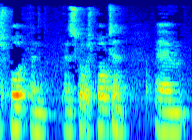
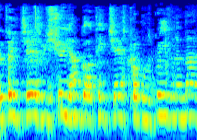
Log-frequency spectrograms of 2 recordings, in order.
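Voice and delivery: mock worried official; 6 semitones higher than usual. Agent asking about symptoms.

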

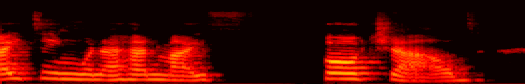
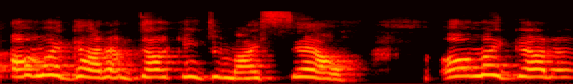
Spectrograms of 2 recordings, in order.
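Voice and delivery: mock alarm; 5 semitones higher, 5 dB louder than usual. Retold panic at talking to herself.

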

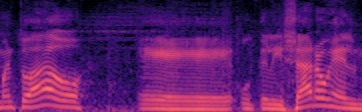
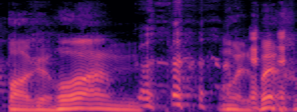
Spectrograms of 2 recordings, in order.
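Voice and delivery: laughing put-on artist voice, lightly done; [name] voice; 4 semitones lower, slower than usual. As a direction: mimic the singer's voice while laughing. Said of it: "¿Cómo es la voz de [name]?".

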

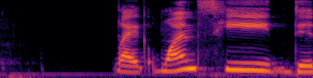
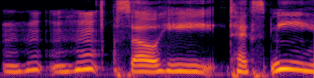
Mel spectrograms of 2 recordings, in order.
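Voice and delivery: ordinary delivery

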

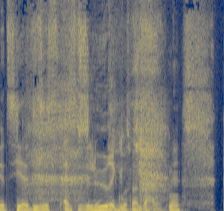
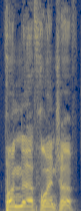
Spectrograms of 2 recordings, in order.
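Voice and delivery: slow, louder announcing of the title; recital title; 4 semitones higher, 3 dB louder, slower than usual. Shown as a demonstration. Reading the title aloud to her friend, slow and theatrical. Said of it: "in meiner perfekten Betonung lesen".

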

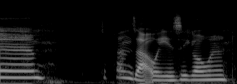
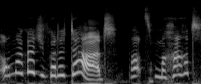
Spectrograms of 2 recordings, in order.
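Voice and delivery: amazed; 8 semitones higher, 8 dB louder than usual. Retold or imitated. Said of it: "I was like".

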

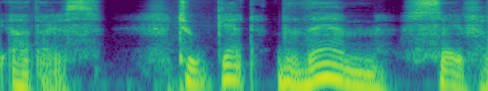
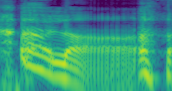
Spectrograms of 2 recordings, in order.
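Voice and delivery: a light, grinning "Oh, la"; airy foppish exclamation; good-humoured; 4 semitones higher than usual. A narrator's reading. Sir Percy greeting Chauvelin with a grin, lightly amused. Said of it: "with a good-humoured grin".

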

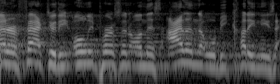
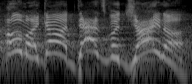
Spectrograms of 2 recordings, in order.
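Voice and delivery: high, loud, slow retold scream; horrified shriek; 10 semitones higher, 5 dB louder, slower than usual. Daughters shriek walking in.

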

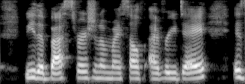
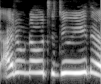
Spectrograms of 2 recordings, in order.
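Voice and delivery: mom's voice pitched up high and louder, at a loss; helpless emotional mom; 11 semitones higher, 6 dB louder, much faster than usual. Retold or imitated. Daughter voicing her helpless mom, high and louder. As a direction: play the overwhelmed mother who has no answers. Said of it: "my mom is more of the emotional one that's like".

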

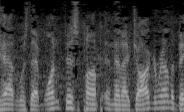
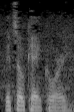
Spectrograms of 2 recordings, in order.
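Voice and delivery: lower, gentle, comforting reply; reassuring friends; 6 semitones lower than usual. Retold or imitated. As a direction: ease her awkwardness kindly. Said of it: "the girls were like".

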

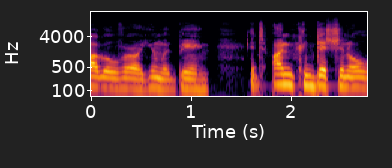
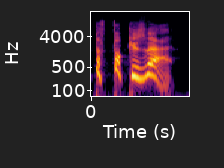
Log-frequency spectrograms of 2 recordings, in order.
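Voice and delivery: high, disbelieving mock outburst; much higher startled retort; incredulous; 12 semitones higher, 3 dB louder than usual. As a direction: fire it off as if you can't believe it. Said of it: "I'm like".

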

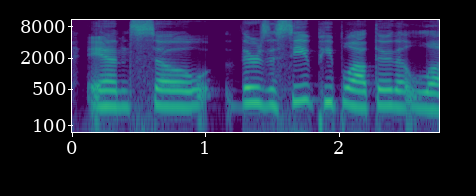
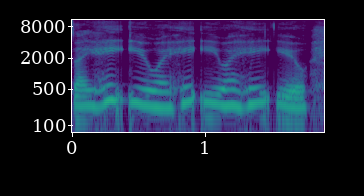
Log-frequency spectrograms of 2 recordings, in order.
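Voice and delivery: softer, fading echo of the yell; a quieter, faraway answer; distant echo; 5 dB quieter than usual. Retold or imitated. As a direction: let it come back small from far off. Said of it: "that echo comes back".

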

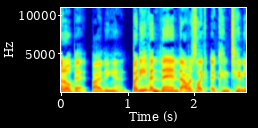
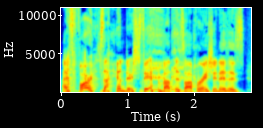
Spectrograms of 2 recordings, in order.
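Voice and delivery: mock official; 5 semitones higher than usual. Host jokes the podcast runs itself, mock official. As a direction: explain it like a deadpan bureaucrat.

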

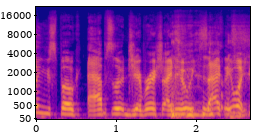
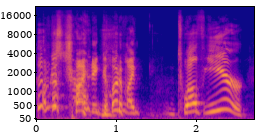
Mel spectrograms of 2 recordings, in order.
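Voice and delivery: higher, whiny and exasperated; whiny complaining voice; 7 semitones higher than usual. Pretend. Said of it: "I'd be like".

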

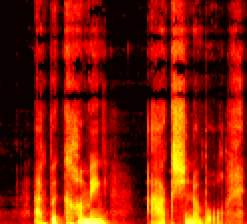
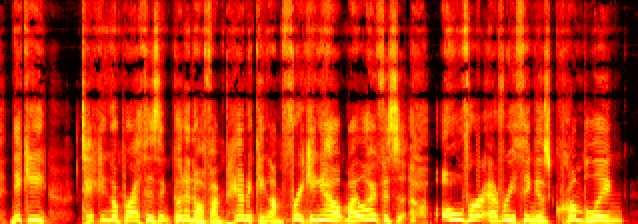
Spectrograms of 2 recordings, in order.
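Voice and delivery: high, frantic, pitched way up; panicked inner voice; 7 semitones higher than usual. Acted. The anxious part of us protesting to Nikki, high and panicked. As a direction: play the panicking part that insists it's too late. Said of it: "There's a part of us that will say".

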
